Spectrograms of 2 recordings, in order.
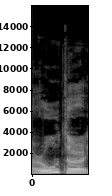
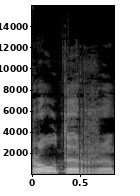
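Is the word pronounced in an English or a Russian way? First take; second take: English; Russian. First: It is pronounced the English way. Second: It is pronounced the Russian way. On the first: "По-английски там есть отличия" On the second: "буду произносить по-русски"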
